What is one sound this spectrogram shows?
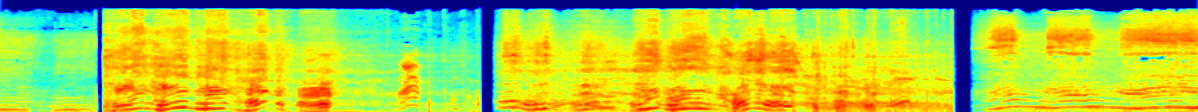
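A motorcycle engine revs up and down sharply, close by.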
